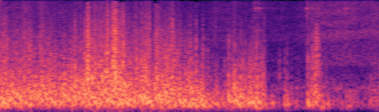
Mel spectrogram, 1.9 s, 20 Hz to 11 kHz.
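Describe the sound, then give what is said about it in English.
Cold wind on a boat's top deck, buffeting the microphone with a loud, steady roar that turns into choppier, uneven gusts toward the end. “the cold wind feels great, though, after the past few days of extreme 90s heat.”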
